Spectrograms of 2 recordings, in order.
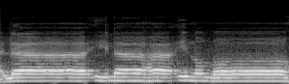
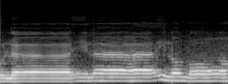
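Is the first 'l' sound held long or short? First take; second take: long; long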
